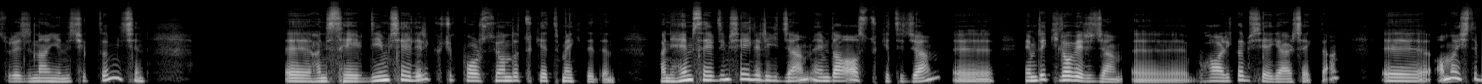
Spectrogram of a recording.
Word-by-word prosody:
sürecinden 140 Hz, +1 st, -2 dB
yeni 140 Hz, 0 st, -2 dB
çıktığım 190 Hz, -, -3 dB
için, 185 Hz, -, -2 dB, 1.4 s
eee, 145 Hz, -1 st, +3 dB
hani 145 Hz, +2 st, 0 dB
sevdiğim 145 Hz, +8 st, +3 dB
şeyleri 200 Hz, +2 st, +2 dB
küçük 210 Hz, -3 st, -11 dB
porsiyonda 175 Hz, +1 st, +1 dB
tüketmek 160 Hz, -3 st, -4 dB
dedin. 125 Hz, -3 st, -5 dB, 0.4 s
Hani 145 Hz, 0 st, +1 dB
hem 195 Hz, +6 st, +7 dB
sevdiğim 210 Hz, +1 st, +3 dB
şeyleri 220 Hz, -4 st, +2 dB
yiyeceğim 180 Hz, +6 st, -1 dB
hem 170 Hz, -2 st, +1 dB
daha 170 Hz, -1 st, +4 dB
az 185 Hz, -, +2 dB
tüketeceğim, 150 Hz, -, -3 dB
eee, 80 Hz, 0 st, 0 dB, 0.3 s
hem 175 Hz, 0 st, +3 dB
de 225 Hz, -, +3 dB
kilo 200 Hz, -2 st, +4 dB
vereceğim. 140 Hz, -8 st, +1 dB
Eee, 65 Hz, -2 st, -3 dB
bu 140 Hz, +2 st, -16 dB
harika 160 Hz, +4 st, +1 dB
bir 180 Hz, -, -8 dB
şey 155 Hz, -6 st, -2 dB
gerçekten. 130 Hz, -, -3 dB, 0.4 s
Eee, 160 Hz, -1 st, +1 dB
ama 270 Hz, +6 st, +2 dB
işte 230 Hz, -5 st, -2 dB
160 Hz, 140 wpm, -22 LUFS, 140-195 Hz, 1.4 s, hem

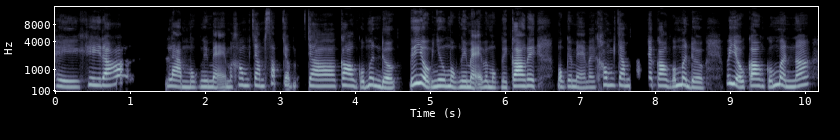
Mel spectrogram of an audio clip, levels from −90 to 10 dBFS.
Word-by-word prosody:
Thì 215 Hz, -3 st, -3 dB
khi 275 Hz, +5 st, -4 dB
đó 270 Hz, +3 st, +3 dB, 0.6 s
làm 225 Hz, -4 st, -1 dB
một 205 Hz, +1 st, -7 dB
người 220 Hz, -, -1 dB
mẹ 210 Hz, 0 st, -3 dB
mà 220 Hz, -, -5 dB
không 270 Hz, +3 st, -3 dB
chăm 255 Hz, -2 st, -4 dB
sóc 330 Hz, +5 st, -6 dB
cho -, -, -4 dB, 0.2 s
cho 240 Hz, -2 st, +2 dB
con 255 Hz, 0 st, +3 dB
của 210 Hz, -1 st, -4 dB
mình 255 Hz, -1 st, 0 dB
được, 185 Hz, -2 st, +1 dB
ví 325 Hz, +4 st, +4 dB
dụ 285 Hz, -9 st, +6 dB
như 240 Hz, +3 st, +2 dB
một 220 Hz, -4 st, 0 dB
người 215 Hz, 0 st, +1 dB
mẹ 205 Hz, -2 st, 0 dB
và 215 Hz, -, -2 dB
một 200 Hz, -2 st, -3 dB
người 205 Hz, -, -5 dB
con 245 Hz, +3 st, +7 dB
đi, 250 Hz, -1 st, +1 dB, 0.3 s
một 215 Hz, 0 st, -4 dB
người 230 Hz, -1 st, -4 dB
mẹ 200 Hz, -3 st, -4 dB
mà 205 Hz, +1 st, -7 dB
không 280 Hz, +2 st, -3 dB
chăm 260 Hz, -2 st, -1 dB
sóc -, -, -20 dB
cho 280 Hz, -, -4 dB
con 255 Hz, -2 st, +3 dB
của -, -, -2 dB
mình 275 Hz, -2 st, +2 dB
được, 195 Hz, -4 st, -3 dB, 0.3 s
ví 335 Hz, -1 st, +3 dB
dụ 210 Hz, -8 st, +3 dB
con 255 Hz, +3 st, +4 dB
của 220 Hz, -, -4 dB
mình 260 Hz, -5 st, +1 dB
nó 265 Hz, +6 st, +2 dB
240 Hz, 270 wpm, -24 LUFS, 215-265 Hz, 0.6 s, con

